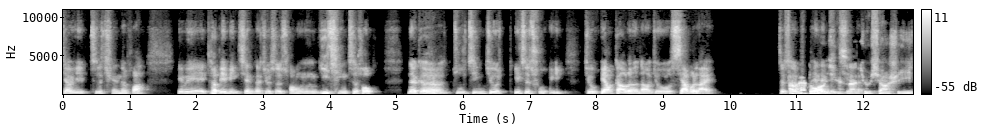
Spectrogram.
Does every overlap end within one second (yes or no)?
no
